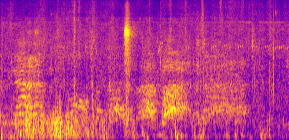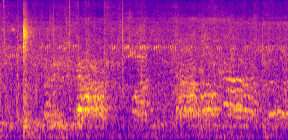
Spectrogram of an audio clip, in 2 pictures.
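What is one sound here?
Several people talk as they jog, close by and slightly out of breath.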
